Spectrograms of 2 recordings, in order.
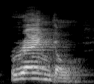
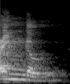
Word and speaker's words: wrangle: one is rot rot wrangle wrangle rango in this word the letter w is not pronounced and it's silent so it will be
